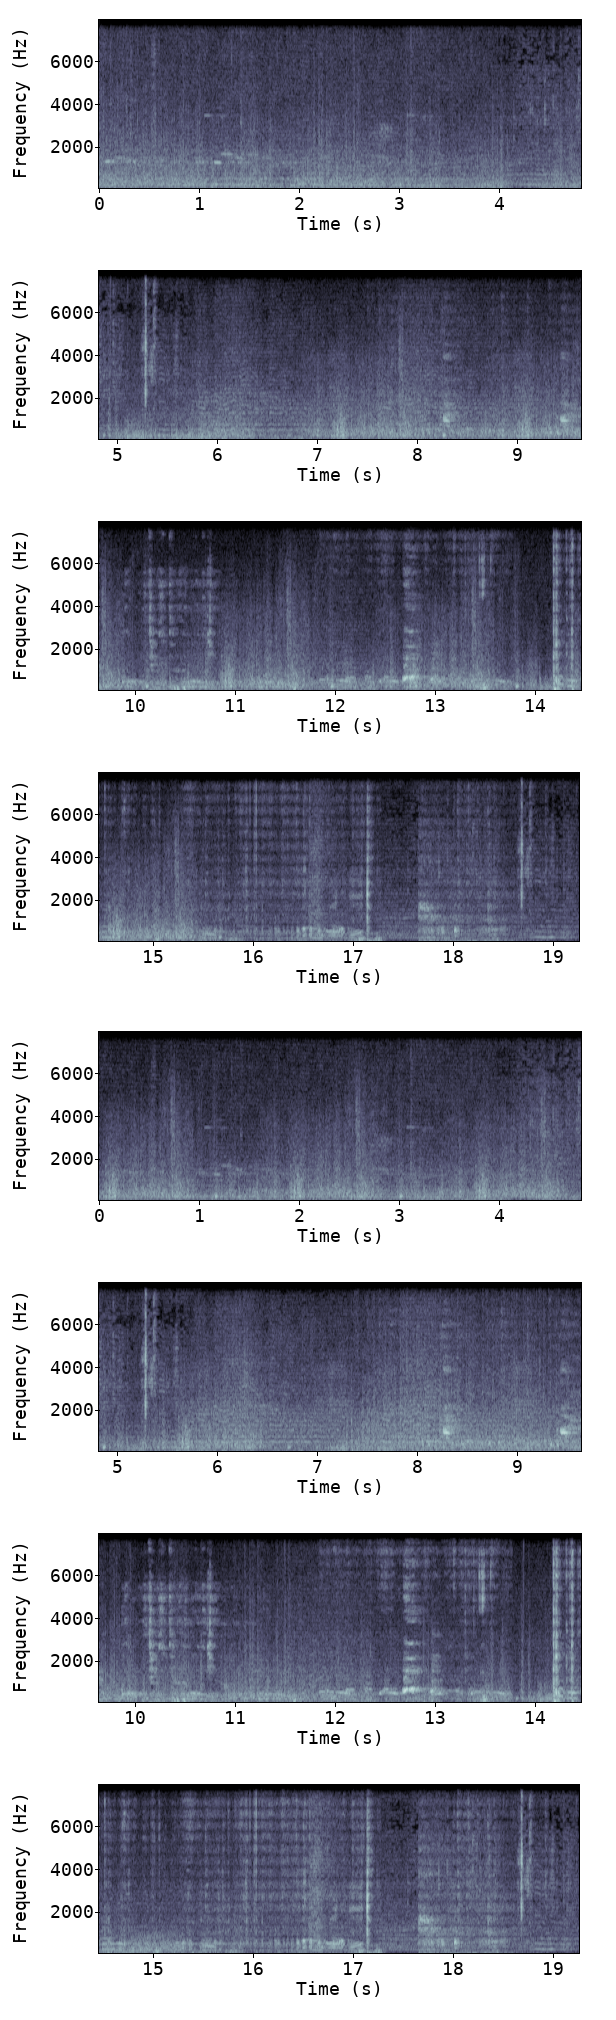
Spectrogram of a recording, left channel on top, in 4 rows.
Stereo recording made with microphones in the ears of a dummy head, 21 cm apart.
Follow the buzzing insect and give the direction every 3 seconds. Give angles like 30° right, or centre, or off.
30° left, centre, 20° right, 20° right, 20° right, 20° right, 20° right.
